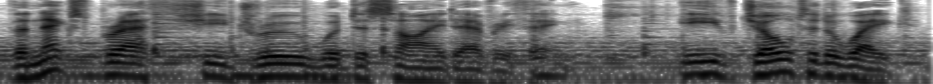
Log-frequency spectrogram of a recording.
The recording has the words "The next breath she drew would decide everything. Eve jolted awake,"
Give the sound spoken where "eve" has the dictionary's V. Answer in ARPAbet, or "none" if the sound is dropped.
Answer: V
